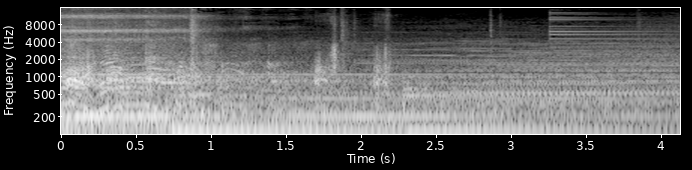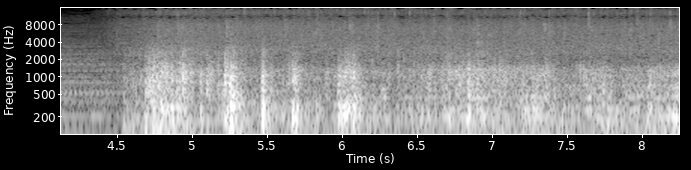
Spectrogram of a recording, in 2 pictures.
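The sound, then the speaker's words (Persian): A low, steady drone gives way midway to light rain pattering against the window glass of an army barracks infirmary in dark weather, with irregular small taps over a soft hiss. “هوا تاریک و باران نمنمی به شیشه میزد داخل مریضخانه پادگان روی تخت لم داده بود.”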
